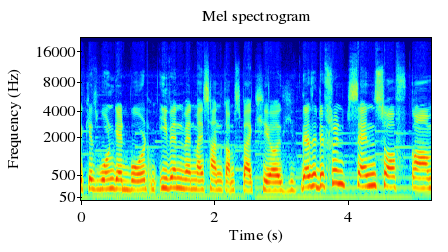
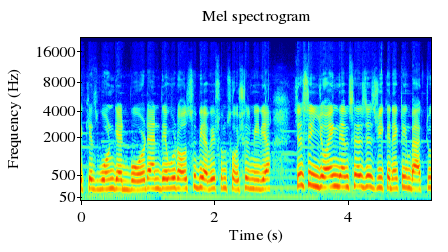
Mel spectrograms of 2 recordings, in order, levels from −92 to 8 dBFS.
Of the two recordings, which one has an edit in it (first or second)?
first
